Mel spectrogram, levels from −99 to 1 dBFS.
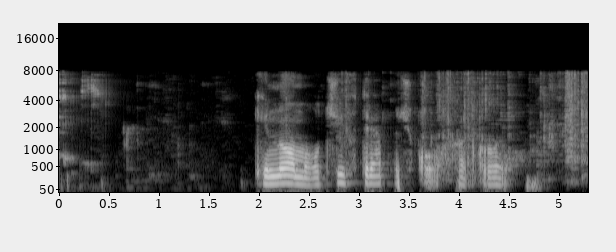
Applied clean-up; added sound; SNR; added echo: classical method log-MMSE.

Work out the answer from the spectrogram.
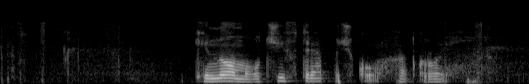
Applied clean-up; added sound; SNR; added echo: none; none; none; none.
